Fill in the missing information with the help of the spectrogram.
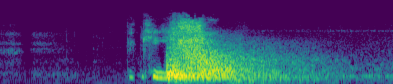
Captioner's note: gunshot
